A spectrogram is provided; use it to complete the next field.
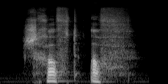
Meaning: inflection of afschaffen: 1. second/third-person singular present indicative 2. plural imperative
- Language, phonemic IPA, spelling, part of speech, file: Dutch, /ˈsxɑft ˈɑf/, schaft af, verb, Nl-schaft af.ogg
